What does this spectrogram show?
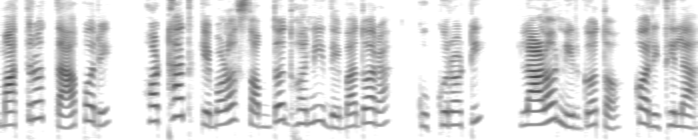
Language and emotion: Odia, neutral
